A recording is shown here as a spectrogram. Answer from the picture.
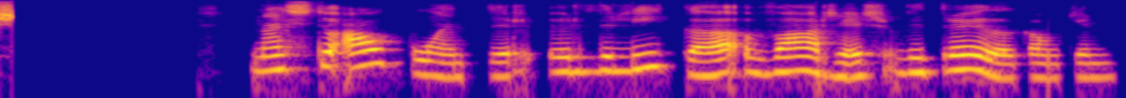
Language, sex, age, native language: Icelandic, female, 40-49, Icelandic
